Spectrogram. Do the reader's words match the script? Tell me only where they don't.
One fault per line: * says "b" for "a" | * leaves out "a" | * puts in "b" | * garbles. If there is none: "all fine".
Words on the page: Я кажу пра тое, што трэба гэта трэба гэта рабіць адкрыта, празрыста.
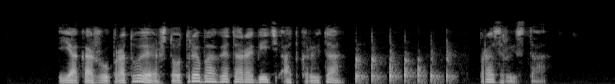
* leaves out "трэба гэта"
